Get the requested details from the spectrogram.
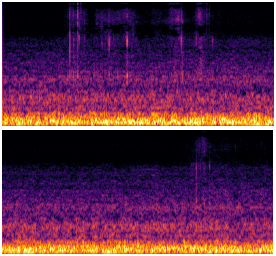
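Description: Latex-gloved fingers rub and squeak faintly against skin.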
